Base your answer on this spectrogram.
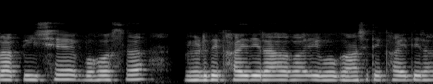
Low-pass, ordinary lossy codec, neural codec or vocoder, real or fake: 7.2 kHz; none; autoencoder, 48 kHz, 128 numbers a frame, DAC-VAE, trained on Japanese speech; fake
